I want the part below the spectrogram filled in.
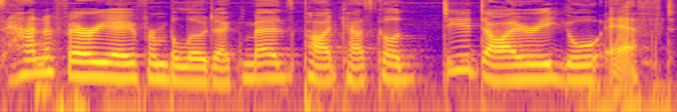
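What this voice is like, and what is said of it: Attempted Australian accent. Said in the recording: “That's my attempt at an Australian accent.”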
